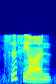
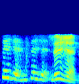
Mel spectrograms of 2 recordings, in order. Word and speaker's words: Cision: So this Sission, which is a PR and marketing... Oh, Cision.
